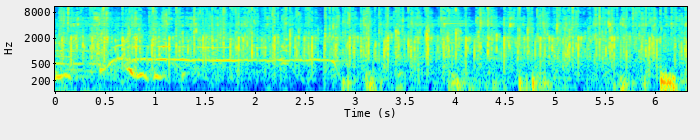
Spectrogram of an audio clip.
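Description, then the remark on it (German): Sustained audience applause after a speech about Ecuador, a dense crackle of many hands clapping steadily for several seconds, with a brief whistle-like tone and faint voices early on. “Bitte nochmal einen großen Applaus.”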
